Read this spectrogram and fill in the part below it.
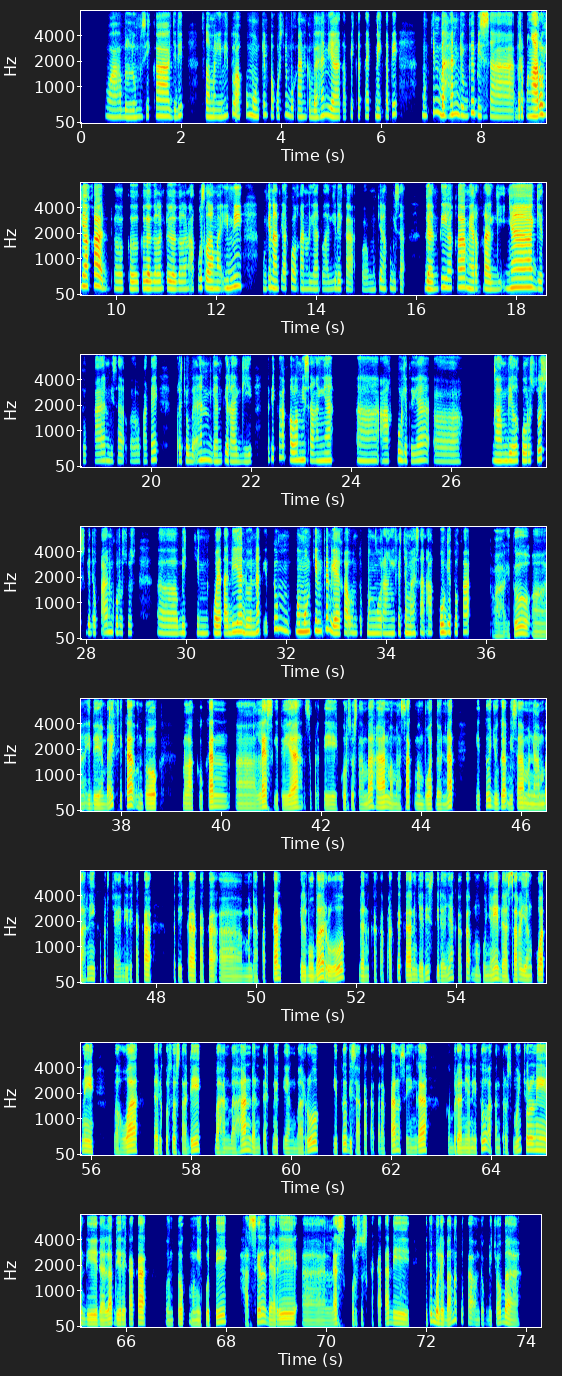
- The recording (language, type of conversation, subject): Indonesian, advice, Bagaimana cara mengurangi kecemasan saat mencoba resep baru agar lebih percaya diri?
- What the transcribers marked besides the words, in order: tapping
